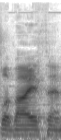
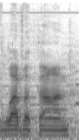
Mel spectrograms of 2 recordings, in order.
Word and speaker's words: Leviathan: hard for me to realize that Leviathan was pronounced Leviathan instead of Levathon because that's how I used to say it when I was younger.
